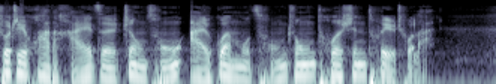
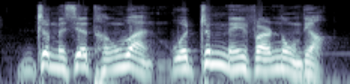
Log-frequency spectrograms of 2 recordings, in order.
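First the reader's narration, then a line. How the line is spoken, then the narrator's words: Calling out. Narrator (Chinese): 那个声音又叫开了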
